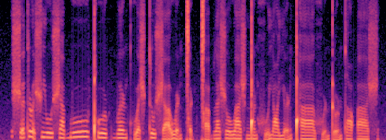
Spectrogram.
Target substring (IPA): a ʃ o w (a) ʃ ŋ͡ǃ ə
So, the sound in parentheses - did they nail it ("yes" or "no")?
yes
